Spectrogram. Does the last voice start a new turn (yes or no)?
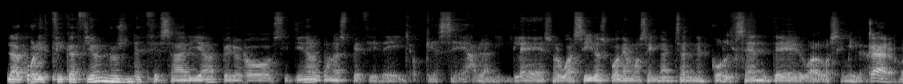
yes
